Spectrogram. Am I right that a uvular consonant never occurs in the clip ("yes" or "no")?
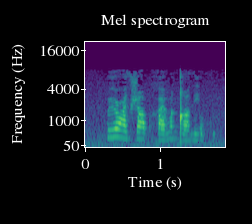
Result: no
